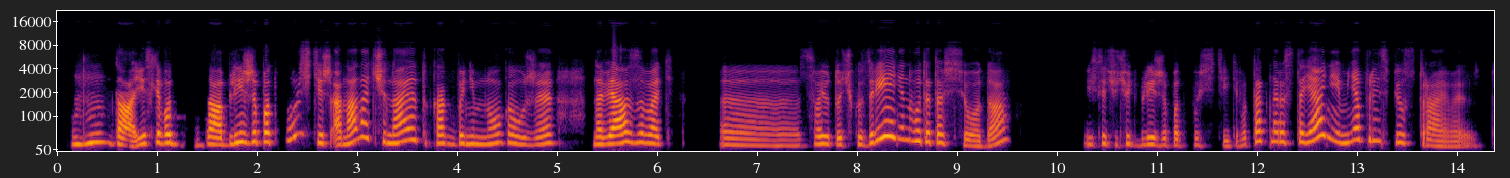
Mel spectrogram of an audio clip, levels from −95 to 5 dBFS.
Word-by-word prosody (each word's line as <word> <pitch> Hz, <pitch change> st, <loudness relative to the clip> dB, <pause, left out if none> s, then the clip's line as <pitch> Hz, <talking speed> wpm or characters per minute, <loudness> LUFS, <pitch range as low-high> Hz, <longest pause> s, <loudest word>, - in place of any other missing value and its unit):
Мгм, 235 Hz, +5 st, 0 dB
да. 205 Hz, -, +6 dB
Если 225 Hz, +5 st, +1 dB
вот, 240 Hz, -1 st, +5 dB, 0.2 s
да, 190 Hz, +4 st, +4 dB
ближе 255 Hz, +6 st, +2 dB
подпустишь, 270 Hz, -, 0 dB
она 215 Hz, +3 st, +3 dB
начинает 310 Hz, -, +1 dB
как 230 Hz, -2 st, 0 dB
бы 225 Hz, +3 st, 0 dB
немного 215 Hz, +4 st, -2 dB
уже 210 Hz, +2 st, -2 dB, 0.3 s
навязывать, 225 Hz, +2 st, +3 dB, 0.4 s
э, 165 Hz, -4 st, -8 dB
свою 210 Hz, +7 st, 0 dB
точку 190 Hz, +1 st, -4 dB
зрения. 360 Hz, -, +4 dB
Ну, 315 Hz, -, -6 dB
вот 295 Hz, -1 st, 0 dB
это 260 Hz, -2 st, +2 dB
всё, 170 Hz, -9 st, -6 dB
да, 265 Hz, -, -3 dB, 0.7 s
если 200 Hz, +1 st, -7 dB
чуть-чуть 205 Hz, -2 st, -9 dB
ближе 180 Hz, 0 st, -2 dB
подпустить. 165 Hz, -3 st, -11 dB
Вот 180 Hz, -, -12 dB
так 285 Hz, +1 st, -1 dB
на 275 Hz, -, -2 dB
расстоянии 270 Hz, -, +1 dB
меня, 250 Hz, +8 st, +1 dB
в 325 Hz, -, -18 dB
принципе, 285 Hz, -6 st, -6 dB
устраивают. 160 Hz, -11 st, -7 dB
225 Hz, 145 wpm, -22 LUFS, 190-265 Hz, 0.7 s, да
